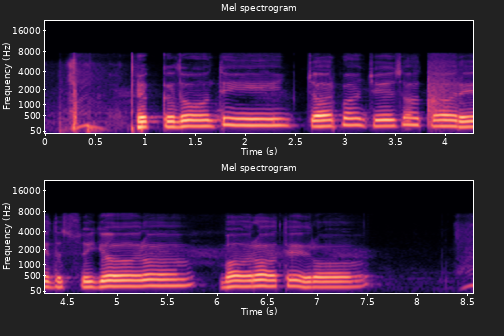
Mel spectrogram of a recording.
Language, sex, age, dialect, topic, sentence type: Kannada, male, 51-55, Coastal/Dakshin, banking, question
